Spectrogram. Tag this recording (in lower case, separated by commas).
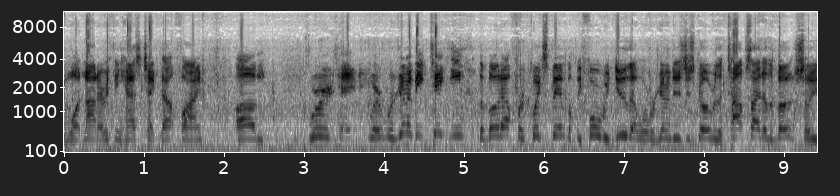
speech, vehicle, boat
